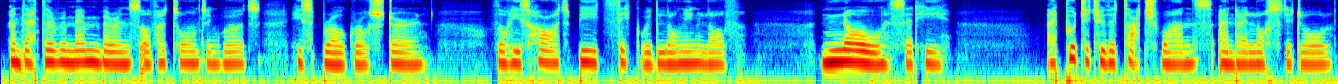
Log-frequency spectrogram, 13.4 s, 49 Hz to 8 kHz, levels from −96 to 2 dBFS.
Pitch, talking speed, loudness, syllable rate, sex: 175 Hz, 155 wpm, -18 LUFS, 3.9 syllables/s, female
